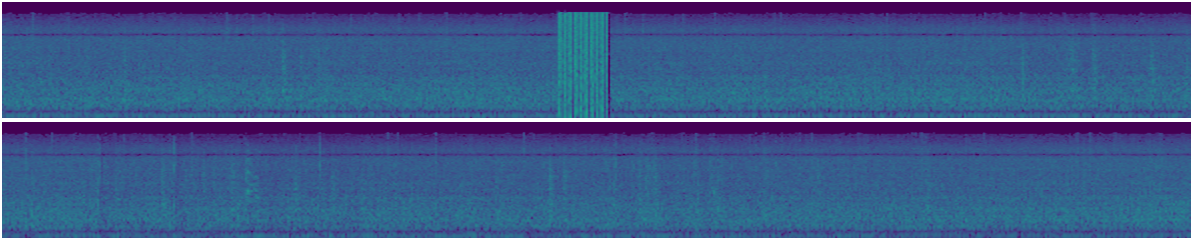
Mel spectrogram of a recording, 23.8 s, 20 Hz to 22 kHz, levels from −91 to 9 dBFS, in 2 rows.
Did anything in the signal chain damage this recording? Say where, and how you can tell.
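Yes, at the digital link: from 5.56 to 6.09 s, loud chattering static, 13 ms noise bursts 31 times a second, a compressed stream played as audio, which fits undecoded Dolby Digital.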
